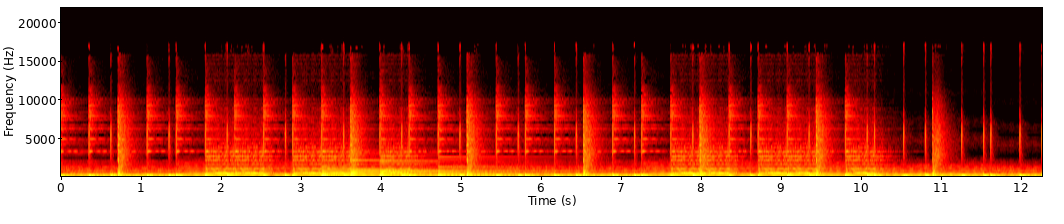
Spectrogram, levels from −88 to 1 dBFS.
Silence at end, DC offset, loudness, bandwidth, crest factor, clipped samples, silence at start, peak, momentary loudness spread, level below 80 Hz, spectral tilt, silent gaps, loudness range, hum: 0 s; under 0.1%; -25 LUFS; 11.5 kHz; 14 dB; under 0.1%; 0 s; -8 dBFS; 4 LU; -26 dBFS; -6 dB/octave; none; 1 LU; none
